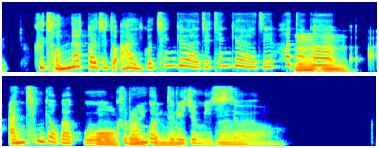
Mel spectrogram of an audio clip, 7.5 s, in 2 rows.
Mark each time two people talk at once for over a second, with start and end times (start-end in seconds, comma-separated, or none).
4.7-6.2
